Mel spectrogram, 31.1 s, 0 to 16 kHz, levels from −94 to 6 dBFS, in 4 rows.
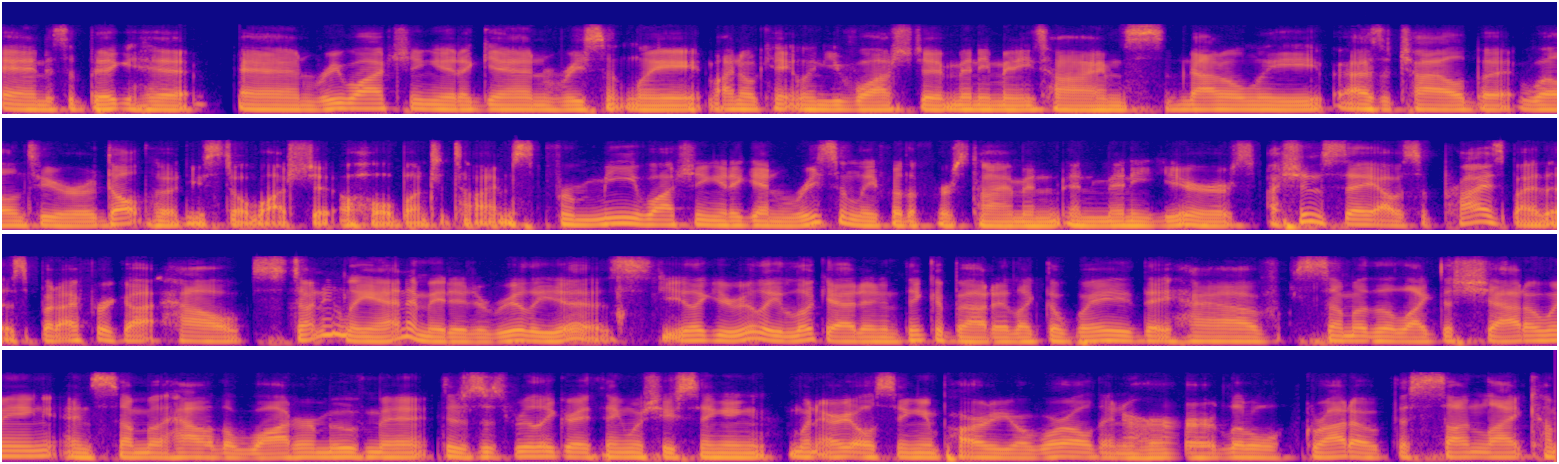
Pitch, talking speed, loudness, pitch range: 110 Hz, 235 wpm, -21 LUFS, 105-120 Hz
